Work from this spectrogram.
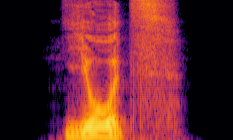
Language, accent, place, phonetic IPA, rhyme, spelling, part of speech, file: German, Germany, Berlin, [i̯oːt͡s], -oːt͡s, Iods, noun, De-Iods.ogg
- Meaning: genitive singular of Iod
